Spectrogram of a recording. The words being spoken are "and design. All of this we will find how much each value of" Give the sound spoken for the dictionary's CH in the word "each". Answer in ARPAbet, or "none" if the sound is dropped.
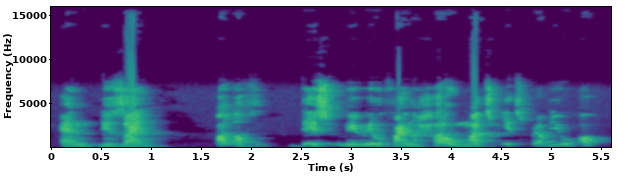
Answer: S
